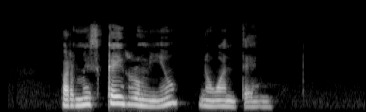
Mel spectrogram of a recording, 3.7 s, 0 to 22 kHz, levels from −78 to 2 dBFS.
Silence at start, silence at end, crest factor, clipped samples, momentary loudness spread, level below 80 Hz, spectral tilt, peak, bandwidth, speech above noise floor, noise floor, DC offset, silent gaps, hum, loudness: 0.6 s; 0.95 s; 22 dB; under 0.1%; 12 LU; -72 dBFS; -7 dB/octave; -2 dBFS; 10 kHz; 47 dB; -67 dBFS; under 0.1%; none; none; -21 LUFS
